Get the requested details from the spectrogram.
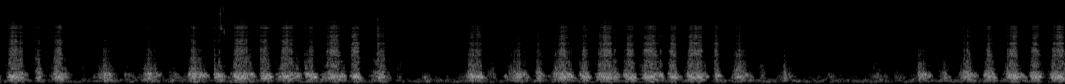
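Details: Heart sounds at position P while standing: scratchy, rapid paired beats swell loud, fade to near silence and return in repeated waves; extreme intensity change, PFO shunt suspected.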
